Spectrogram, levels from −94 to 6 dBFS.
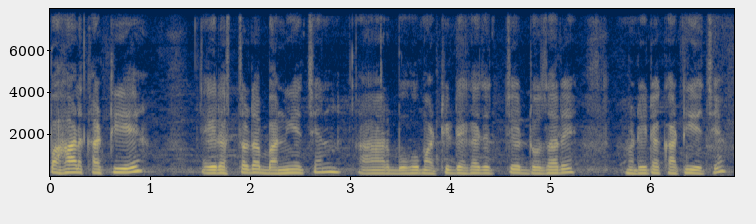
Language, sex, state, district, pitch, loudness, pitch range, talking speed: Bengali, male, Assam, Hailakandi, 155 Hz, -20 LUFS, 145-180 Hz, 115 wpm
